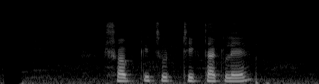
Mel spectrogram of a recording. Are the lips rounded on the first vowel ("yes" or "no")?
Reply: yes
